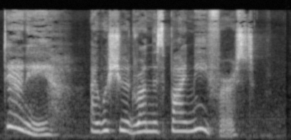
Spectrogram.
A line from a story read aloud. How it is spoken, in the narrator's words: Her tone was gentle, and she kept it that way ... said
